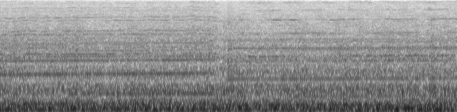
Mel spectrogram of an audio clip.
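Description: A gear shift cuts the engine note sharply for a moment.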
